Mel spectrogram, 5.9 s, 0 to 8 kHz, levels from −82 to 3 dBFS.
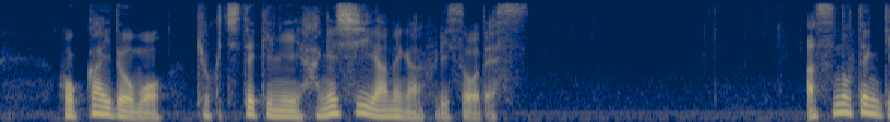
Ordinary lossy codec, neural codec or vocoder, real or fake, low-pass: none; none; real; 7.2 kHz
